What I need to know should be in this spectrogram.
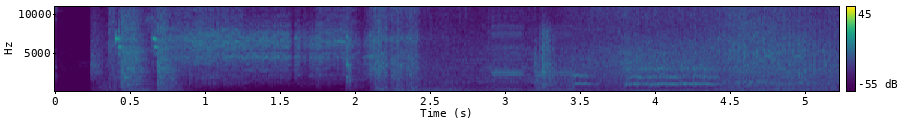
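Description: A small cart engine sputters and rumbles away.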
